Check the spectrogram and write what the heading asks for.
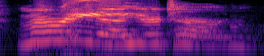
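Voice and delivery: loud, sharp call of a name; aggressively calling the next person up. Real, not acted. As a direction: bark the name out like a summons. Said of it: "I said that one just aggressively".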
